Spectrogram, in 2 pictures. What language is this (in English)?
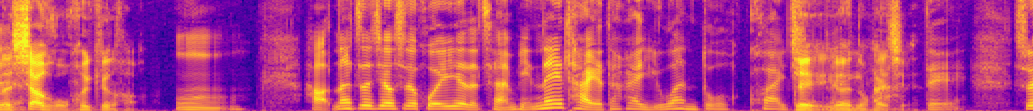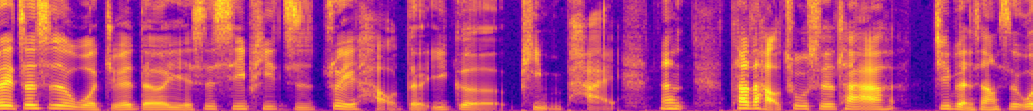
Chinese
